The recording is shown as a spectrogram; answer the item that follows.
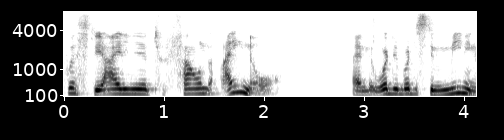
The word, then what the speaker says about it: Aino: roots there but also if you are pronouncing that in the usa so it's i know why we started this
